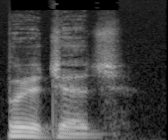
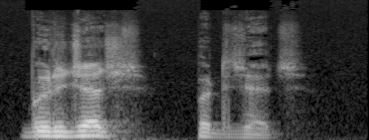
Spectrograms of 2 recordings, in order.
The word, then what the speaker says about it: Buttigieg: Buttigieg. – That will be in Charlotte, August 24th through the 27th, a month and a half after. – Buttigieg.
